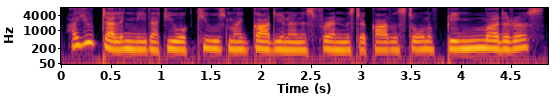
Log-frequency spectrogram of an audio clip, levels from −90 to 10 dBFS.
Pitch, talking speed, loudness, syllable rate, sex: 190 Hz, 195 wpm, -16 LUFS, 5.8 syllables/s, female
